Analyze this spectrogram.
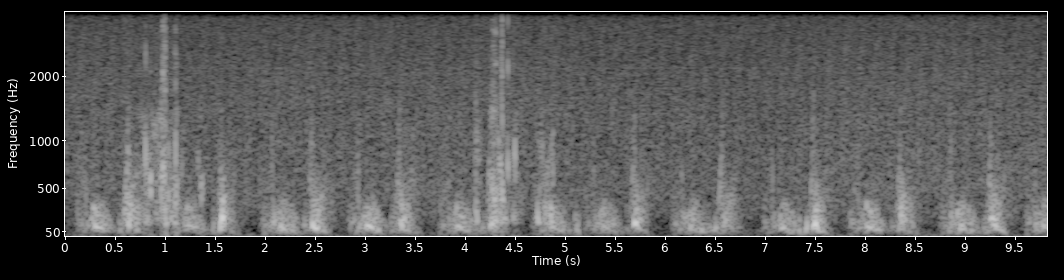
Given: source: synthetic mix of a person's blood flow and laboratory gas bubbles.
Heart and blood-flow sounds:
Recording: Doppler ultrasound of blood flow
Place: precordium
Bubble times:
0.56-1.18 s: bubbles
1.31-1.40 s: bubbles
4.08-4.16 s: bubbles
4.23-4.58 s: bubbles
4.70-4.90 s: bubbles
From the record:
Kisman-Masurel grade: 221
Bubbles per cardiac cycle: several, 3 to 8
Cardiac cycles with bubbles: 10 to 50%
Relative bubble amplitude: barely perceptible (0.100 to 0.250)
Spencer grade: 2 (many but less than half of the cardiac periods contain bubble signals, singularly or in groups)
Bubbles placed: anywhere in the cardiac cycle

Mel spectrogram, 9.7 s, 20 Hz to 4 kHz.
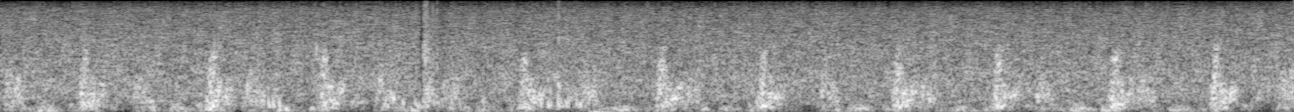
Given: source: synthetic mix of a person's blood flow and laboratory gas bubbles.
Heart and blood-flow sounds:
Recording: Doppler ultrasound of blood flow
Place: precordium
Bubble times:
1.98-2.15 s: bubbles
2.33-2.48 s: bubbles
2.82-3.36 s: bubbles
3.60-3.65 s: bubbles
3.99-4.50 s: bubbles
9.54-9.72 s: bubbles
From the record:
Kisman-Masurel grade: 222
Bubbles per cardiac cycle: several, 3 to 8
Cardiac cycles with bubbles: 10 to 50%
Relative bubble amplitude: moderate (0.250 to 0.450)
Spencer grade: 2 (many but less than half of the cardiac periods contain bubble signals, singularly or in groups)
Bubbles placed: anywhere in the cardiac cycle

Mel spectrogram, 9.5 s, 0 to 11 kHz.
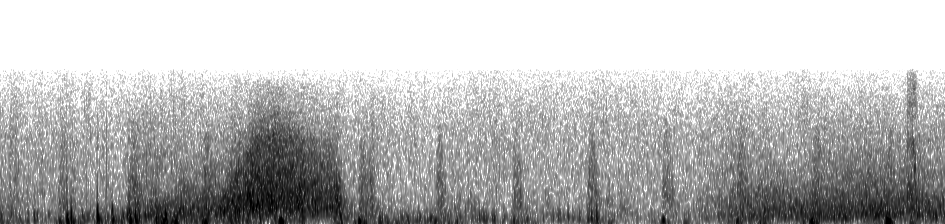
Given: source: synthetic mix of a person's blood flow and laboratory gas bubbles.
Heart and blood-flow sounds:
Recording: Doppler ultrasound of blood flow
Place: subclavian vein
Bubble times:
3.68-3.76 s: bubbles
9.02-9.21 s: bubbles
From the record:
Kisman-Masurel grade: 121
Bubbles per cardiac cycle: 1 to 2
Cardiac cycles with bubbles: 10 to 50%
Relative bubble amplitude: barely perceptible (0.100 to 0.250)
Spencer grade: 2 (many but less than half of the cardiac periods contain bubble signals, singularly or in groups)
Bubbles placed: anywhere in the cardiac cycle

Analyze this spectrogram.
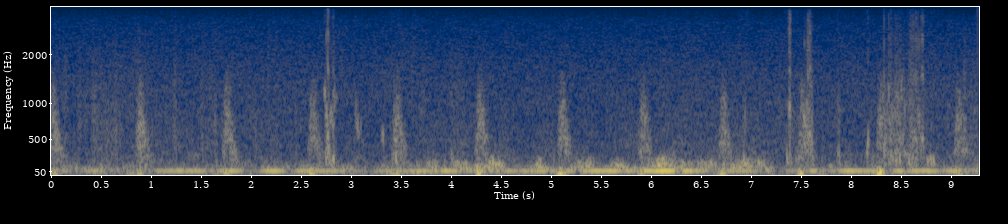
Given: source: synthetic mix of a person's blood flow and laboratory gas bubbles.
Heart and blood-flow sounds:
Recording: Doppler ultrasound of blood flow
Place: subclavian vein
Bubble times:
2.73-2.89 s: bubbles
3.04-3.15 s: bubbles
3.31-3.37 s: bubbles
3.40-3.52 s: bubbles
6.90-7.00 s: bubbles
7.35-7.67 s: bubbles
7.86-7.92 s: bubbles
8.14-8.23 s: bubbles
8.30-8.89 s: bubbles
From the record:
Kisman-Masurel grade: 221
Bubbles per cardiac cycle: several, 3 to 8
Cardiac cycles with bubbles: 10 to 50%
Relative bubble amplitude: barely perceptible (0.100 to 0.250)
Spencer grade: 2 (many but less than half of the cardiac periods contain bubble signals, singularly or in groups)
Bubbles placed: anywhere in the cardiac cycle

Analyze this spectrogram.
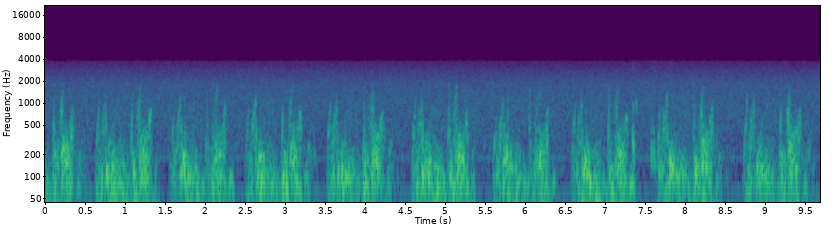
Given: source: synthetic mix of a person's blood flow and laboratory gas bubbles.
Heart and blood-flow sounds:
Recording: Doppler ultrasound of blood flow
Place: precordium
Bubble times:
7.32-7.42 s: bubbles
7.54-7.86 s: bubbles
From the record:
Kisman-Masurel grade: 111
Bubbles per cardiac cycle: 1 to 2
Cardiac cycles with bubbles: 1 to 10%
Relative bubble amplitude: barely perceptible (0.100 to 0.250)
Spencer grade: 1 (occasional bubble signal discernible with the cardiac motion signal, with majority of cardiac periods free of bubbles)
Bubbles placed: only in the low amplitude regions of the cardiac cycle

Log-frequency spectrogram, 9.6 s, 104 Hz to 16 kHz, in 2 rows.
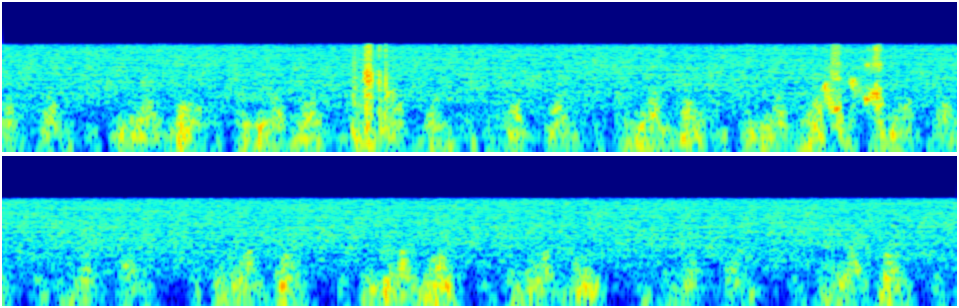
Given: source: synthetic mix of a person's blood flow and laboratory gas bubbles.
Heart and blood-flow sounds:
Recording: Doppler ultrasound of blood flow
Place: precordium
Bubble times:
1.72-2.00 s: bubbles
4.04-4.46 s: bubbles
From the record:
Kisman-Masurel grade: 113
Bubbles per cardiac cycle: 1 to 2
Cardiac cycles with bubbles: 1 to 10%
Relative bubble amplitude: loud (0.450 to 0.775)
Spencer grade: 1 (occasional bubble signal discernible with the cardiac motion signal, with majority of cardiac periods free of bubbles)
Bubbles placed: anywhere in the cardiac cycle

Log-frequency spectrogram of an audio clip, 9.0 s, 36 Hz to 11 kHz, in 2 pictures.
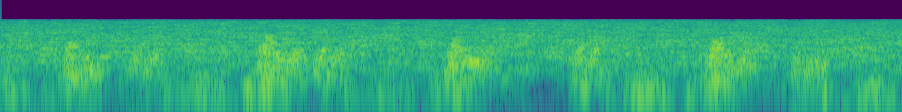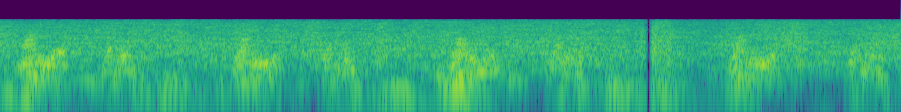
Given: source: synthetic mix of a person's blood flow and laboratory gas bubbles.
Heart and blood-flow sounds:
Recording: Doppler ultrasound of blood flow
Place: precordium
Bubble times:
3.00-3.10 s: bubbles
From the record:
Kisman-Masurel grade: 111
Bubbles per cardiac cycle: 1 to 2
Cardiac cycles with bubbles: 1 to 10%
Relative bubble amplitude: barely perceptible (0.100 to 0.250)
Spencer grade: 1 (occasional bubble signal discernible with the cardiac motion signal, with majority of cardiac periods free of bubbles)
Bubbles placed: only in the low amplitude regions of the cardiac cycle

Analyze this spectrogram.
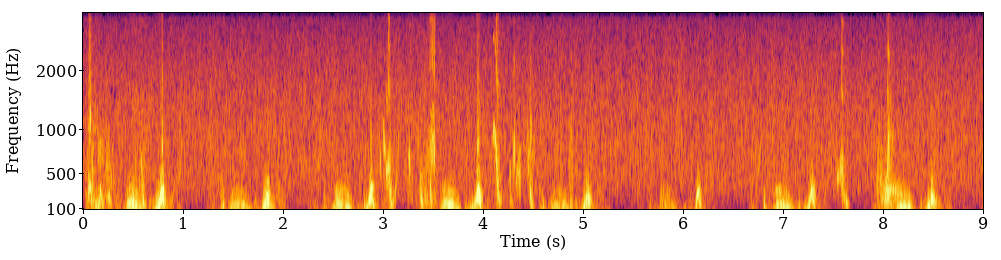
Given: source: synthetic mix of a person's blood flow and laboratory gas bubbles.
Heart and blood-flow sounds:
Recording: Doppler ultrasound of blood flow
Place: precordium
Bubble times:
0.02-0.32 s: bubbles
0.48-0.65 s: bubbles
2.95-3.17 s: bubbles
3.22-3.54 s: bubbles
4.08-4.54 s: bubbles
4.85-4.91 s: bubbles
7.52-7.67 s: bubbles
7.92-8.17 s: bubbles
From the record:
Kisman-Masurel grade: 222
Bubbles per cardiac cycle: several, 3 to 8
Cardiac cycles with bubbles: 10 to 50%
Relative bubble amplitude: moderate (0.250 to 0.450)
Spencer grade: 2 (many but less than half of the cardiac periods contain bubble signals, singularly or in groups)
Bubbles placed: only in the low amplitude regions of the cardiac cycle

